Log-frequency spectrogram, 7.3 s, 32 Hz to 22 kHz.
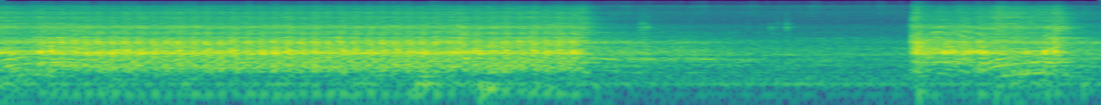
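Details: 2006 Nissan Armada 5.6 V8, first cold start after an engine swap: the starter spins at a steady rhythm, stops, then cranks again but never catches. Fuel and cam sensor are connected; a faulty crankshaft position sensor is suspected for the crank-no-start.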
